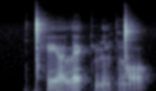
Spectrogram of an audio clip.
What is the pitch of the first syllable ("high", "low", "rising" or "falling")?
falling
